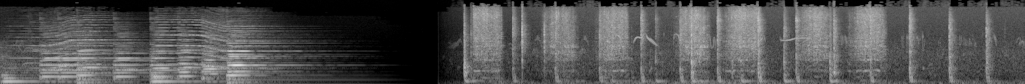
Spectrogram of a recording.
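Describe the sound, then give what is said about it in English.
A few sustained musical chords fade to silence, then a busy stretch of rhythmic workshop noise follows: steady repeated hammer blows mixed with the rasping strokes of sawing. “My hammering is all done hammered up. Lawrence? Yes, sir. My son is all sawed.”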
